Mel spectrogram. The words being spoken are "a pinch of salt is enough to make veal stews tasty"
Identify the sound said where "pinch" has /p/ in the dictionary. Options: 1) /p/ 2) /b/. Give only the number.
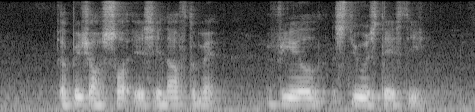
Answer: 2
